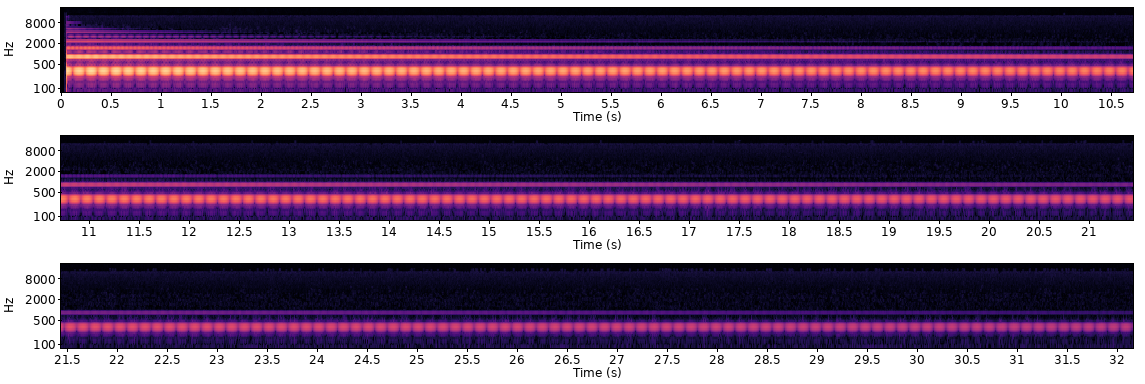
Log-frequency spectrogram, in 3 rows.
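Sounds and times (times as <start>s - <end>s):
iron singing bowl ringing: 0.0s - 10.3s.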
